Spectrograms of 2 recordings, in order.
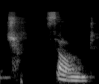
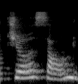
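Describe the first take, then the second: First: "ch" as a voiceless burst, no vowel; pure ch sound. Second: "ch" voiced as "chuh"; ch with added vowel. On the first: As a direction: clip "ch" free of any "uh". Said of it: "We say ch sound". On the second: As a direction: say "ch" with a schwa after it. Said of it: "We cannot say". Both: Shown as a demonstration.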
